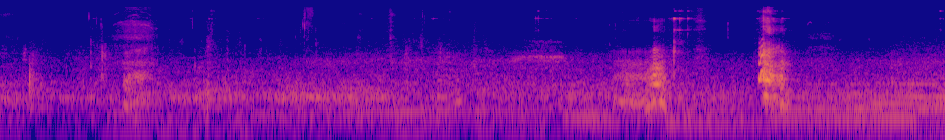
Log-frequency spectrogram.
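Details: Two puppies at play: Butters, a Jack Russell Terrier and Poodle mix, and Stewie, a Maltese and Shih Tzu mix. A short burst of rough growling comes early, then two sharper yelping barks close together near the end, over a low steady hum.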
